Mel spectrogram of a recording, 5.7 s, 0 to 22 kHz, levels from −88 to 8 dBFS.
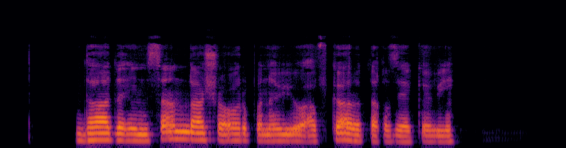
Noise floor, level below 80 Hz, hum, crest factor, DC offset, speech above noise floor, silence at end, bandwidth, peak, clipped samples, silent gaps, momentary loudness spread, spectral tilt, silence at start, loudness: -82 dBFS; -74 dBFS; none; 18 dB; under 0.1%; 58 dB; 1.15 s; 9.2 kHz; -8 dBFS; under 0.1%; none; 9 LU; -7 dB/octave; 0.75 s; -25 LUFS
